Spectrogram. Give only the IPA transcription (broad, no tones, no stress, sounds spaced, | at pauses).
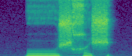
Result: oː ʃ χ ɪ ʃ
